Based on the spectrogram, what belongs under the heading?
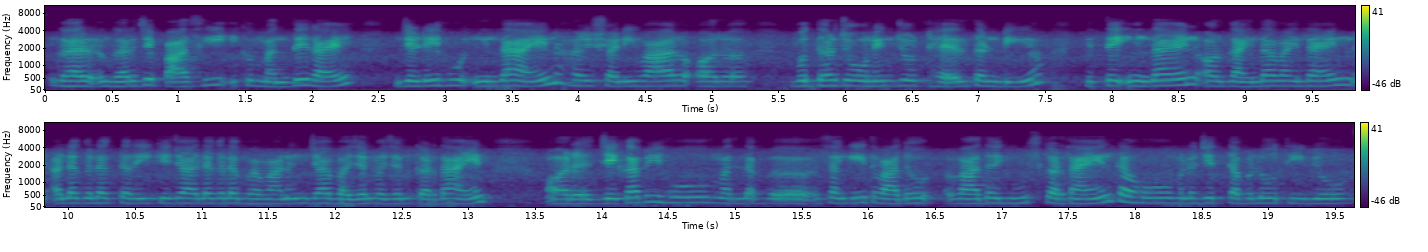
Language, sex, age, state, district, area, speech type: Sindhi, female, 30-45, Uttar Pradesh, Lucknow, urban, spontaneous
